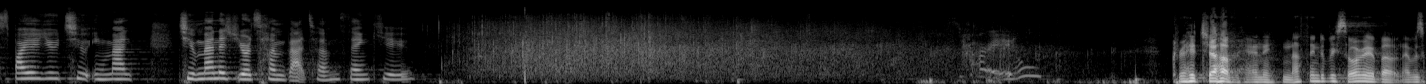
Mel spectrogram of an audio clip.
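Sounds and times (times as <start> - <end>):
speech: 0.1 - 4.3, 11.8 - 14.2
audience applause for speakers: 4.4 - 11.0.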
